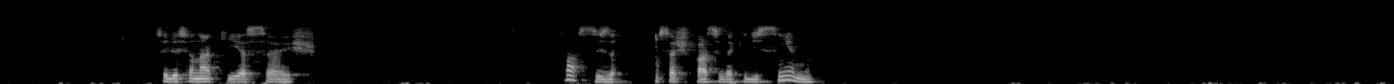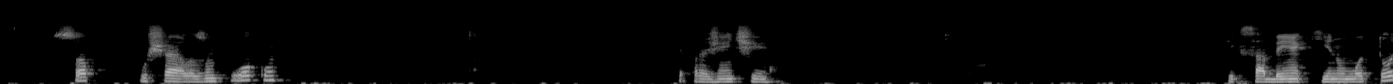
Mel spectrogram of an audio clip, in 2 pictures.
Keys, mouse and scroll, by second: 0.0 Tab, 2.8-5.1 drag, 5.4 click, 5.4-9.9 middle drag, 11.2-13.8 middle drag, 18.9-20.9 middle drag, 21.6-23.4 drag, 23.8 Tab, 24.2 click, 26.0 middle click, 26.8-27.8 middle drag.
